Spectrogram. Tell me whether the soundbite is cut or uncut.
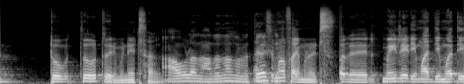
cut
